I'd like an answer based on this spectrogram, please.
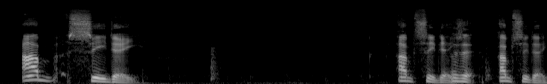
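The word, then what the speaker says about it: Abcde: just those five letters yeah okay and it's pronounced AB CD is it ABCD right right who've done anything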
